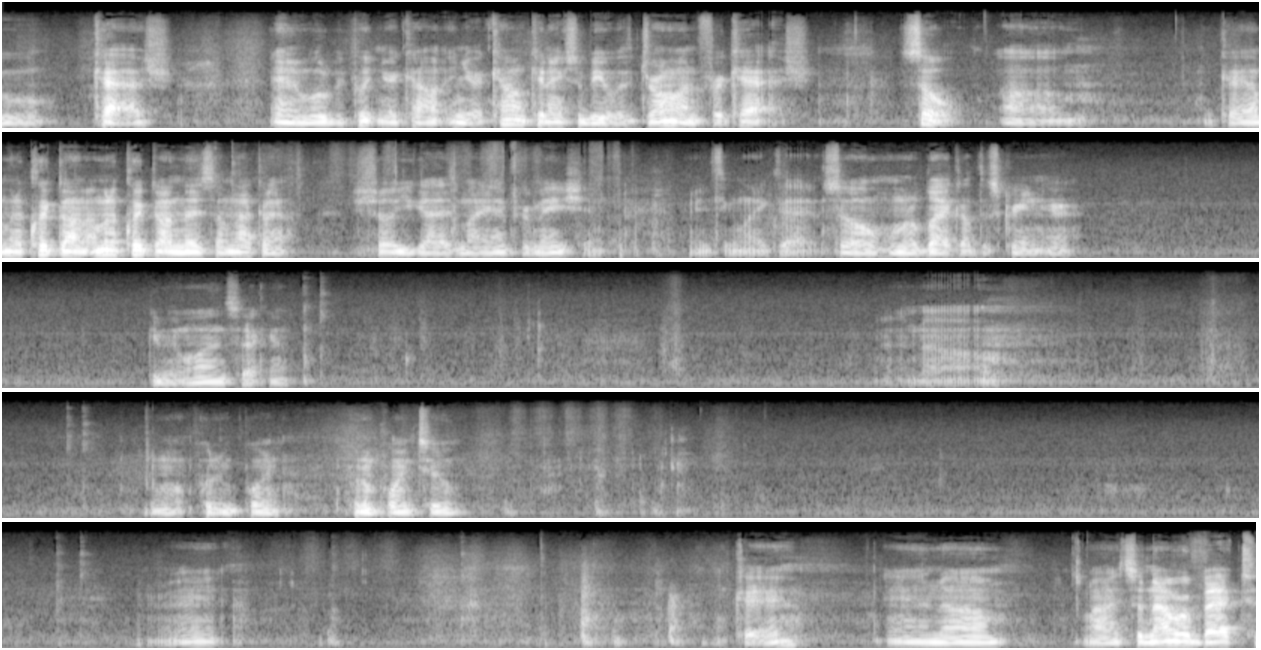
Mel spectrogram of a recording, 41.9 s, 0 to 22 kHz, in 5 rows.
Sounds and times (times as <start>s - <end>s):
Speech: 0.0s - 1.2s, 1.8s - 5.4s, 6.0s - 7.4s, 8.0s - 15.6s, 17.7s - 18.8s, 26.1s - 28.3s, 34.4s - 35.2s, 38.3s - 41.8s.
